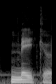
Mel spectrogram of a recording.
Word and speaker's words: Mako: about it here larger the Mako infantry fighting Mako that's how you pronounce it the Mako infantry fighting vehicle is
